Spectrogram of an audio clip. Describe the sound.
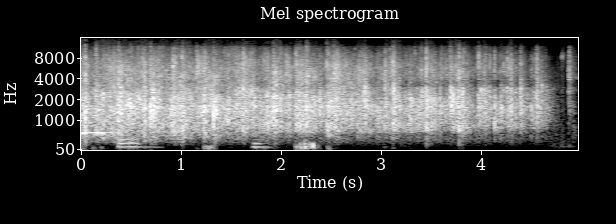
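An audience at a tech meetup applauds the volunteers who run it. The clapping is a dense, sustained wash that stays steady, then fades away at the end.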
